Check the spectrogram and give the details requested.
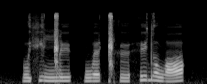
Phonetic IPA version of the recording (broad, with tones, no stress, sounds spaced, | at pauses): u˩ fʲ o˥˩ ŋ͡ǁ y˧ | w ø˩˥ ǁʰ ʉ˩ h y˥ d o˥˩ w ɔ˩˥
